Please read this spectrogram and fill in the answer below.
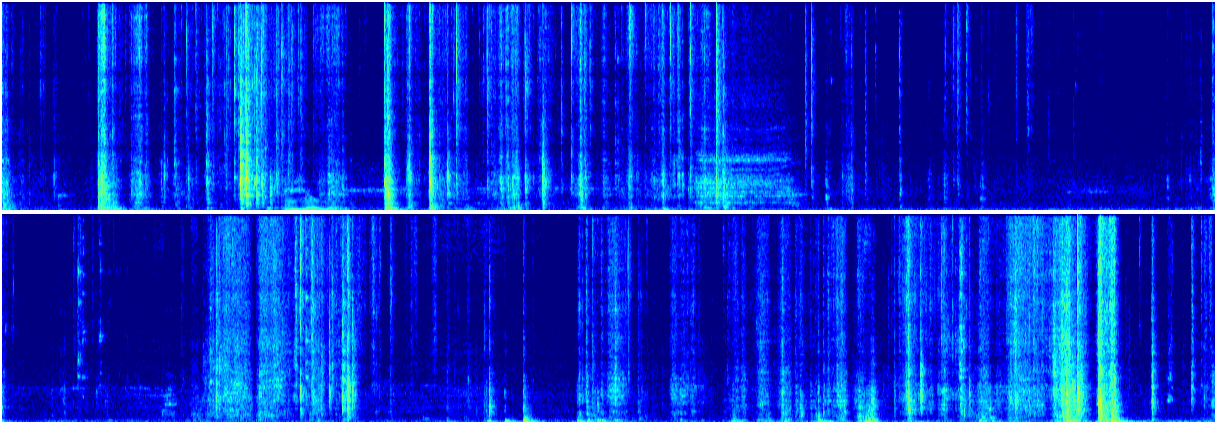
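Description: Irregular scraping, clicking and light metallic rattling as old wall lining and a thin sheet of tin are prised and pulled off an old timber beam by hand and with a hand tool. The sounds come in short clusters with quieter gaps between them.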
